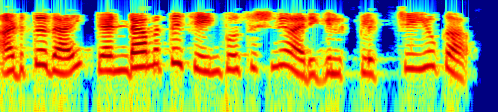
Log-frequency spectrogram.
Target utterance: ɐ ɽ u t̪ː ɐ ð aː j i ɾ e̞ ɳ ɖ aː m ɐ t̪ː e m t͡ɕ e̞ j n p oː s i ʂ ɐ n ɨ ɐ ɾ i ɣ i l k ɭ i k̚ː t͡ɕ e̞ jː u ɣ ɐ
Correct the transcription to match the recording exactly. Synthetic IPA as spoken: ɐ ɽ u t̪ː ɐ ð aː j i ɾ e̞ ɳ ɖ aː m ɐ t̪ː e t͡ɕ e̞ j n p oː s i ʂ ɐ n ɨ ɐ ɾ i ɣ i l k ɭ i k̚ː t͡ɕ e̞ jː u ɣ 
